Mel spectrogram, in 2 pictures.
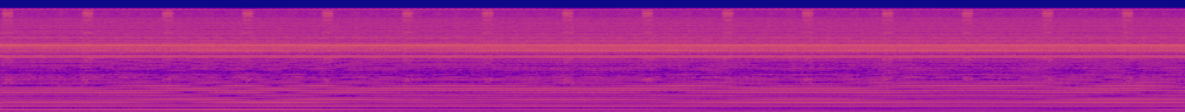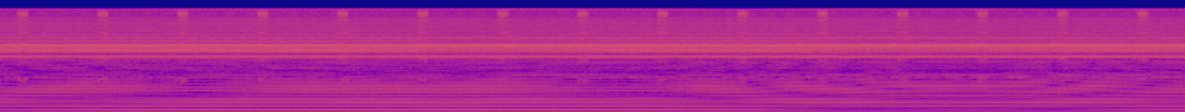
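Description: Steady electrical hum and buzz made of many fixed tones, with faint high ticks about once a second.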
